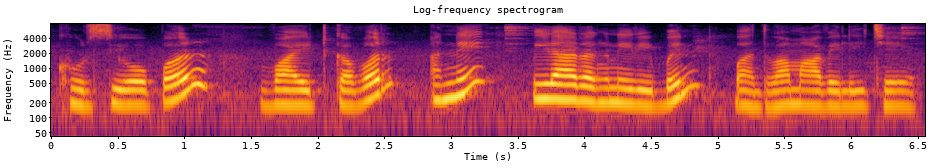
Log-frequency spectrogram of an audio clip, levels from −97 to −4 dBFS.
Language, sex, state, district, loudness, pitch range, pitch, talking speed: Gujarati, female, Gujarat, Valsad, -18 LUFS, 175-240 Hz, 185 Hz, 100 wpm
